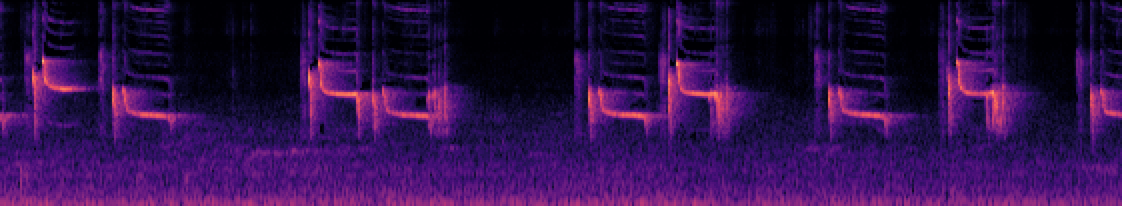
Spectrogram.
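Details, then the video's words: A sâu đầu đỏ in competitive singing: repeated pairs of phrases, each a high flicked note followed by a sustained whistle that steps down, delivered in steady bursts. "Sâu Đầu Đỏ Hót Đấu"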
